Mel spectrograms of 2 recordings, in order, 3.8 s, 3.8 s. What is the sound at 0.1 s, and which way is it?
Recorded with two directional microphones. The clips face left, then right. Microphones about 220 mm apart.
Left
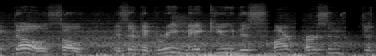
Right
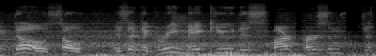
Speech, 5° left (ahead or behind).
